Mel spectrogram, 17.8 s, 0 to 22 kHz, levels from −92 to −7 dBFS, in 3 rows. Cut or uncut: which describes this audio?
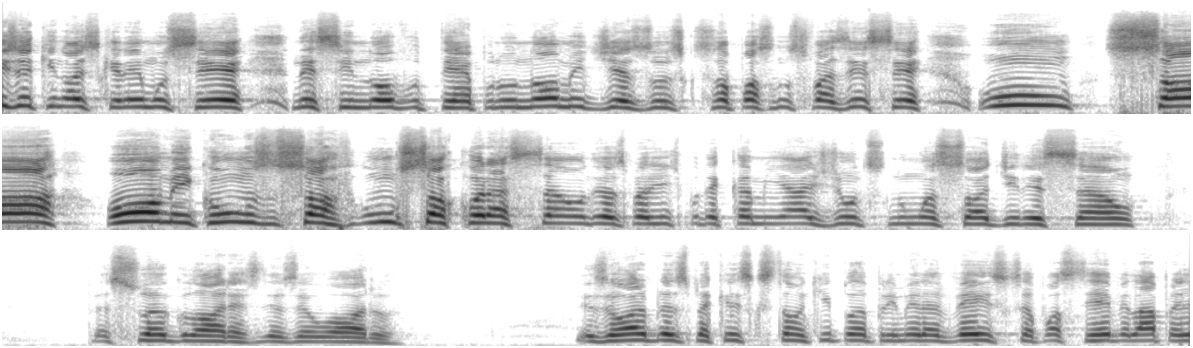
uncut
